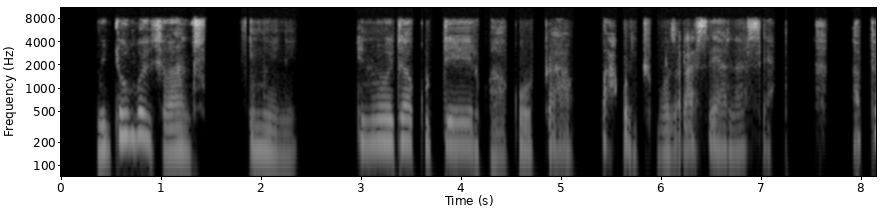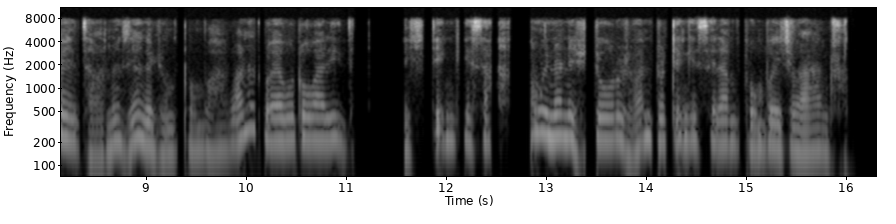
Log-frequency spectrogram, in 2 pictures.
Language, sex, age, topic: Ndau, female, 36-49, health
